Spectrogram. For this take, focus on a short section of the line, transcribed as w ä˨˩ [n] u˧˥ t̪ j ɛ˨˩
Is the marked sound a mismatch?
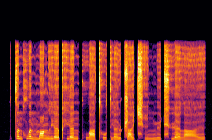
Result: yes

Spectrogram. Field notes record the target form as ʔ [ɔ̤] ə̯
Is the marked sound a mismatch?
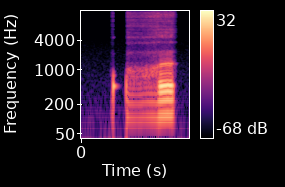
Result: no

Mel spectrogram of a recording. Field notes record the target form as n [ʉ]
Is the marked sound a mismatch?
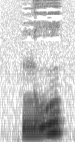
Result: yes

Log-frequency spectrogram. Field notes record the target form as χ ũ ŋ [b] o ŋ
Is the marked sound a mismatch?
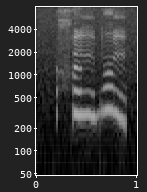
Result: no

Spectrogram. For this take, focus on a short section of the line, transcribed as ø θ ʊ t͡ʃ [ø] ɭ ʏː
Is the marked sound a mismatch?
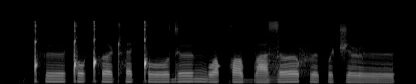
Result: yes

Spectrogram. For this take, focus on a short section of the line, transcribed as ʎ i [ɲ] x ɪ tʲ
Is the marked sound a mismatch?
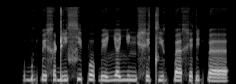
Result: no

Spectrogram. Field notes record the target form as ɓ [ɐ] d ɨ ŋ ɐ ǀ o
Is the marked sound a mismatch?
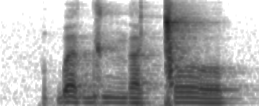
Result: no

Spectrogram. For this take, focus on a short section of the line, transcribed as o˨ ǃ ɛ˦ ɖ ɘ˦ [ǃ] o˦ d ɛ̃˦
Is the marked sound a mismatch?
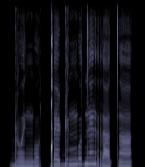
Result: yes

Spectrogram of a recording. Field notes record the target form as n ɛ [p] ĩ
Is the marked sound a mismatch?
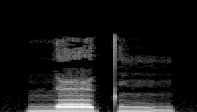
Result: yes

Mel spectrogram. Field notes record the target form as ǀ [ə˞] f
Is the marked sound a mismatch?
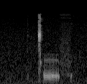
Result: no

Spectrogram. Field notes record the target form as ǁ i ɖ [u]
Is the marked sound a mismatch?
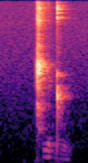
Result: no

